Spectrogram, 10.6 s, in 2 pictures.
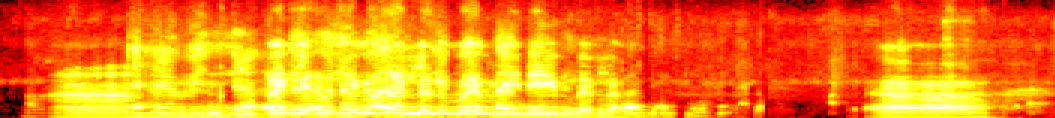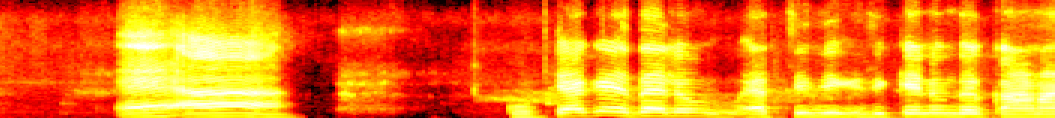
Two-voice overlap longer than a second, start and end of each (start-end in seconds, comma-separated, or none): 0.9-2.9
